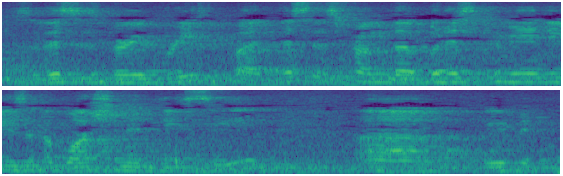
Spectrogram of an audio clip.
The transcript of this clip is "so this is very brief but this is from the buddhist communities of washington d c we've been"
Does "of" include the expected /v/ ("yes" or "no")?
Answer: yes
